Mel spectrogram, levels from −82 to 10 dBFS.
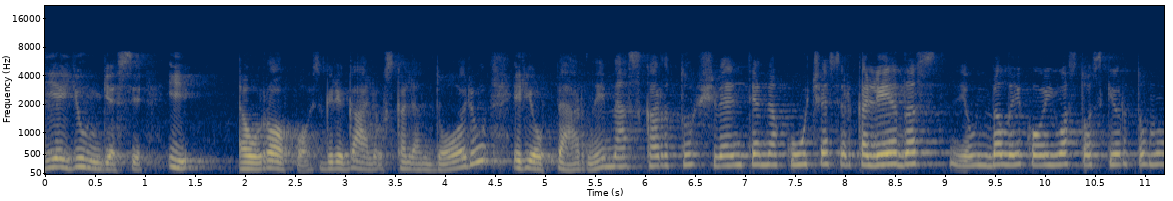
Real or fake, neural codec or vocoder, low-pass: real; none; 7.2 kHz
